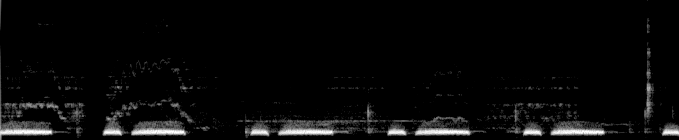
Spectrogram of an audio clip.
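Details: Male and female spotted dove cooing for stimulating a trained bird: regular two-part phrases, a quick coo then a sustained low note, repeated about five times with faint higher sounds behind.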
